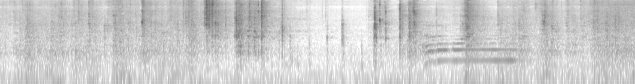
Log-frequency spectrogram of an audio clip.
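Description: Plastic grocery packaging and bags rustling and crinkling in short, irregular bursts as items are handled and pulled out. A brief, steady hummed voice sound comes in about four seconds in.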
